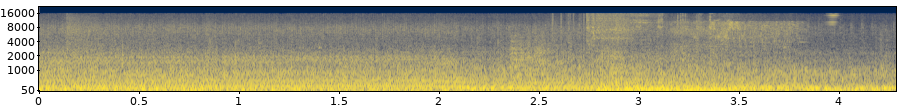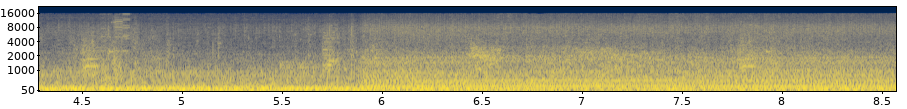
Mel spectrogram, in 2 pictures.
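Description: Tyres rumble on gravel.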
